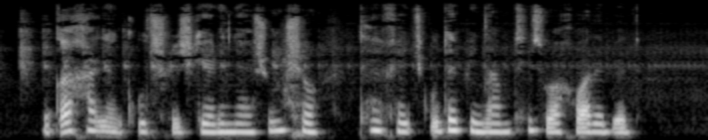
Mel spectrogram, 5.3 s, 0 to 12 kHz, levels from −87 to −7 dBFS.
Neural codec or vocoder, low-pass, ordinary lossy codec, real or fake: none; 10.8 kHz; AAC, 64 kbps; real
